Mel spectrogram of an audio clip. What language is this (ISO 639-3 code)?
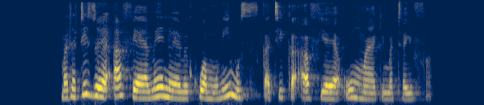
swa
